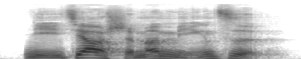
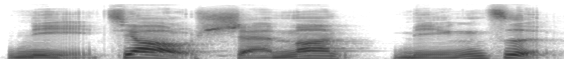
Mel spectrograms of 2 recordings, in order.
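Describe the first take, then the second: First: Said in the usual way. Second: 你叫什么名字 said very slowly, every syllable drawn out; very slow model. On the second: Shown as a demonstration. Teacher modelling the question slowly for learners. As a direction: lay out each syllable slowly. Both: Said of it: "To say, "What's your name?".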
